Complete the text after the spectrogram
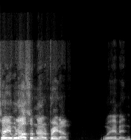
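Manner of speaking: blustering, macho, boastful tough-talk voice. Mocking how the man in the video said his line: imitating the man in the video. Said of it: "And the way he said it".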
